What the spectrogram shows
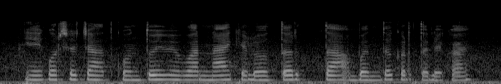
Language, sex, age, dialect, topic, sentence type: Marathi, female, 18-24, Southern Konkan, banking, question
